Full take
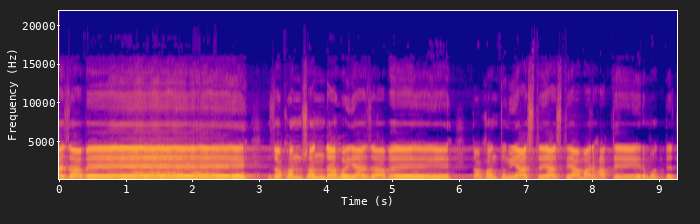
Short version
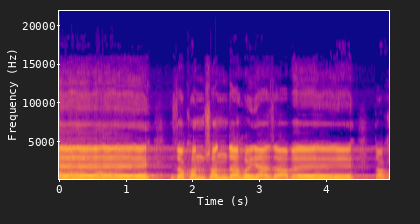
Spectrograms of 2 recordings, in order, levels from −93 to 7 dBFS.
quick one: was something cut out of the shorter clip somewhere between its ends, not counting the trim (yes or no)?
no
